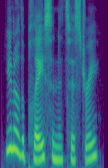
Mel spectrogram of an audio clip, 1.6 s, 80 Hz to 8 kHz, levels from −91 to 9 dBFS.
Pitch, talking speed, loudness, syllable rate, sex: 220 Hz, 260 wpm, -17 LUFS, 7.2 syllables/s, female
